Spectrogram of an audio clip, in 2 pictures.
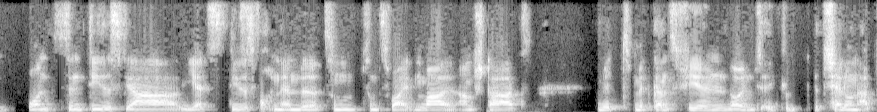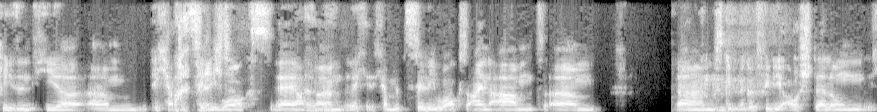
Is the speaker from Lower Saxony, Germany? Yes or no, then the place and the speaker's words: no; Bremerhaven, Bremen, Germany; in meiner Heimatstadt, in meiner alten Heimatstadt Bremerhaven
